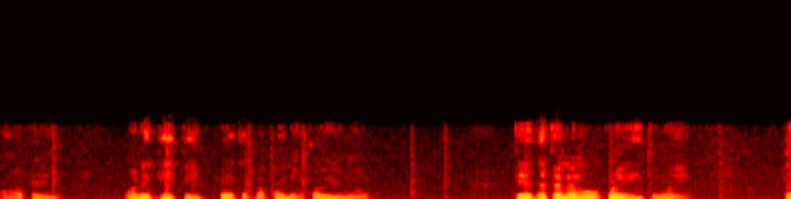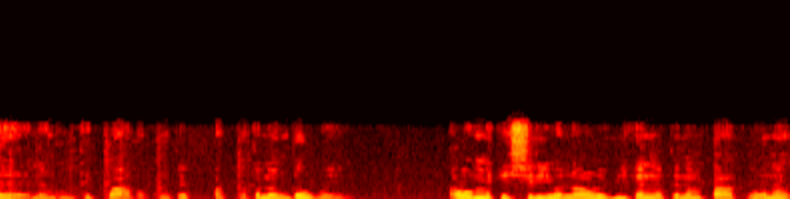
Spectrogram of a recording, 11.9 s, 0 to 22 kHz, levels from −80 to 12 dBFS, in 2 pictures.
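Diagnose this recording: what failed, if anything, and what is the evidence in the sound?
The call processing stage failed, specifically its noise suppressor. Room noise sits about 13 dB below the speech, and the suppressor pulls it down by about 19 dB between phrases. The noise then swells back under each phrase. These are noise suppressor artifacts. The suppressor decides band by band and frame by frame what counts as steady noise, so the residue pumps.

The same suppressor also caused speech cut by the noise suppressor. Soft parts of the speech are turned down with the background, by about 16 to 20 dB at worst. This happens at 0.00–2.35 s, 2.72–2.84 s, 3.56–4.14 s, 4.53–5.48 s, 5.87–8.56 s and 10.64–11.86 s. Quiet consonants and word endings sound swallowed. The longest stretches lose several tenths of a second of speech in total. The suppressor treated these low-level sounds as noise and gated them away.

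At 7.33–7.55 s the audio breaks for about 200 ms. The last sound is stretched into a short fading continuation, and speech resumes with that stretch missing. This is a long network dropout, most likely packets that never reached the receiver. The decoder's concealment filled the gap with a continuation of what came just before. The high end of the call audio tops out near 8 kHz throughout.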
